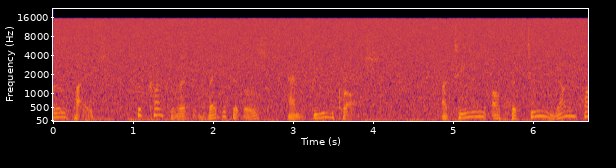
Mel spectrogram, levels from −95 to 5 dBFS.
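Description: From start to finish the audio is reduced to a low bit depth with dither, around 3 bits. Noise was added before each rounding step, so the coarse quantisation error becomes a steady, even white hiss instead of distortion, with the hiss about 5 dB louder than the sound itself. A spectrogram shows a flat, uniform noise floor covering every frequency and filling every gap, and the waveform sits inside a thick, fuzzy band that never falls quiet.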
